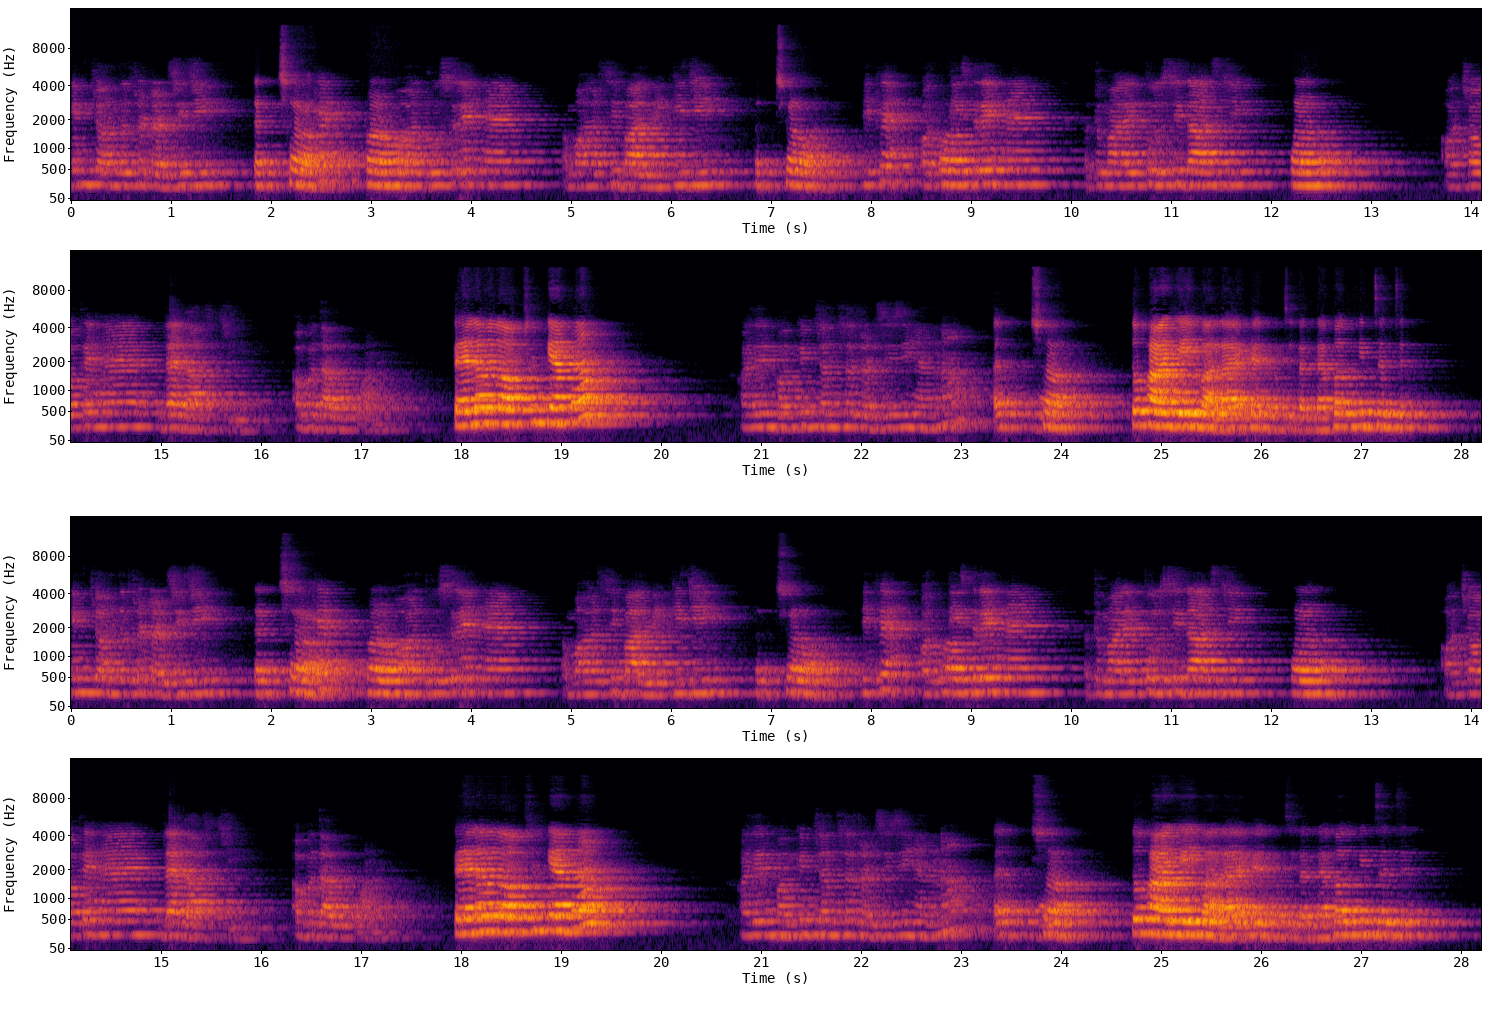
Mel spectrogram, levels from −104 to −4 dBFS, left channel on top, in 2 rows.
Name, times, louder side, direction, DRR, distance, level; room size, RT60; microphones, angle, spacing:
voice 1, 0.0-1.4 2.4-2.6 3.2-4.5 4.9-6.4 7.9-9.7 10.2-11.7 13.7-15.8 16.3-17.2 20.8-23.0 23.7-23.9, equal, 65° right, -7 dB, 1.0 m, -43 dB
voice 2, 1.8-2.5 3.0-3.4 6.8-7.5 8.7-9.0 12.2-12.6 17.9-19.4 23.3-23.5 23.8-24.1 24.7-27.4, left 2 dB, 45° left, 0 dB, 0.4 m, -30 dB
2.9 x 2.4 x 2.3 m, 1.4 s
head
